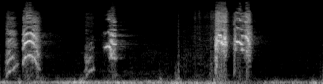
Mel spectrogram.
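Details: Indian ringneck parakeet, kept as a talking parrot, producing a few short, modulated, voice-like squawks, with a loud paired burst near the end over a steady low hum.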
